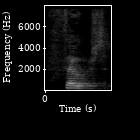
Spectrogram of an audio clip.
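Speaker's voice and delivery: "Soch" said as sohsh, with a long o; correct pronunciation. Shown as a demonstration. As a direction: say "Soch" like the first syllable of socialize. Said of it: "as in socialize".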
